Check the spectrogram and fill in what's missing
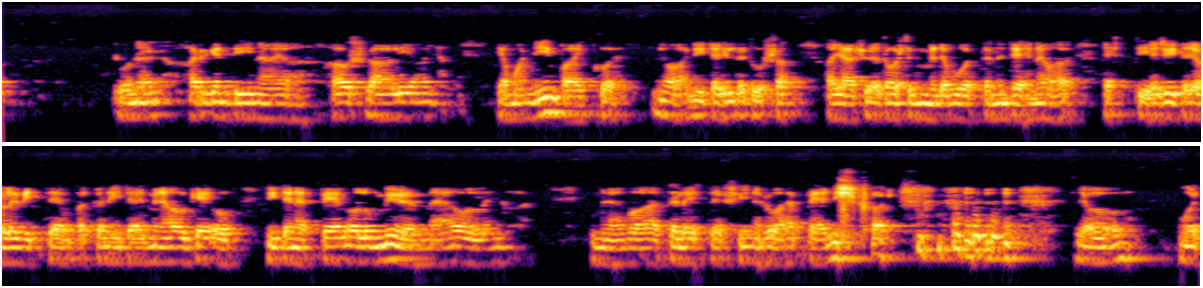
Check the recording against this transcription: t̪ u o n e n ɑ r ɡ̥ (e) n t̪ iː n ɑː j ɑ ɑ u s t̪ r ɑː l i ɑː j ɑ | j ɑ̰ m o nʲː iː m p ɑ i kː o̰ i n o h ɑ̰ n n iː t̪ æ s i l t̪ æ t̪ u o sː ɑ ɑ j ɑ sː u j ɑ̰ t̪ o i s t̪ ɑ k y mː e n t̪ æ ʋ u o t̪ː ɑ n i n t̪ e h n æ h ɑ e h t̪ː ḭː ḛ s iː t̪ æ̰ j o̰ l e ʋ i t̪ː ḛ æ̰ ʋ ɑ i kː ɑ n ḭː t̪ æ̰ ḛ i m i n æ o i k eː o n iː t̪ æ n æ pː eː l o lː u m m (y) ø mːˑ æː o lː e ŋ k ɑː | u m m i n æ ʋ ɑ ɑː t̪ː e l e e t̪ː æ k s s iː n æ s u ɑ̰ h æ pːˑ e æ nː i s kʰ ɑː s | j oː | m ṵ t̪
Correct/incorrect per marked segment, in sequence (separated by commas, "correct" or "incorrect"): correct, correct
